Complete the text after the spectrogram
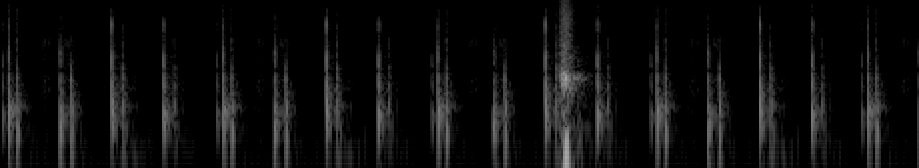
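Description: Quick footsteps patter steadily on a hard floor.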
